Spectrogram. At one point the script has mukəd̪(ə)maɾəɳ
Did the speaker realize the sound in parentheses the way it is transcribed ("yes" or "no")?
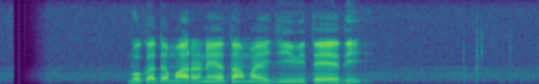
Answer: yes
